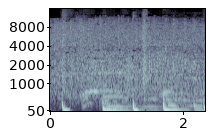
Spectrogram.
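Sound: audience clapping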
